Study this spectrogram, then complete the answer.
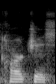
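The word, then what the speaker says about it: Cairdeas: Lefroy uh it's their cartas blend it's actually pronounced cartas it looks like cardinus but that's gaic for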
